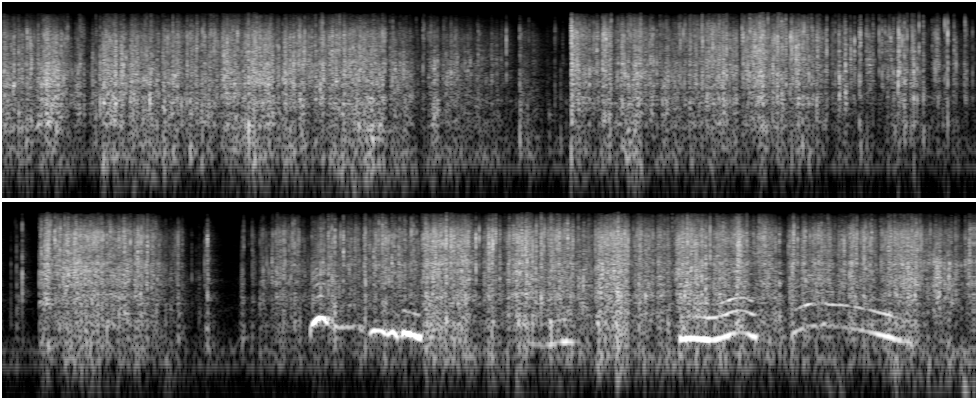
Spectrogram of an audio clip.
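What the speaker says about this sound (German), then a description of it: "Das ist aber viel Papier." Wrapping paper crinkles and rustles loudly and almost continuously as a gift is unwrapped, with short pauses; a voice and an adult's talk sound over the crackling.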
